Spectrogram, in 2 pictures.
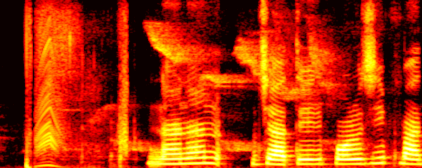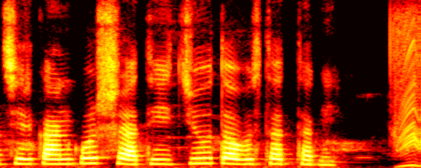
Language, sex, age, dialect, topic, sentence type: Bengali, female, 18-24, Rajbangshi, agriculture, statement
